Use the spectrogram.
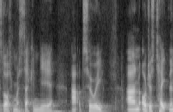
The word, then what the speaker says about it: TUI: tui now seeing as thompson has changed to tui if you don't if you don't know us well i've already said it tui is how you pronounce it and the palm trees in the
